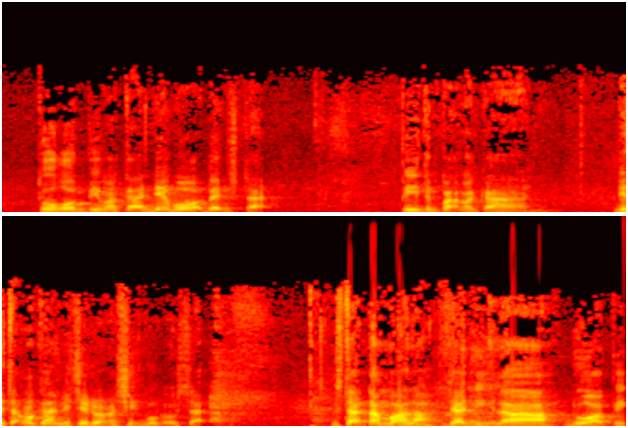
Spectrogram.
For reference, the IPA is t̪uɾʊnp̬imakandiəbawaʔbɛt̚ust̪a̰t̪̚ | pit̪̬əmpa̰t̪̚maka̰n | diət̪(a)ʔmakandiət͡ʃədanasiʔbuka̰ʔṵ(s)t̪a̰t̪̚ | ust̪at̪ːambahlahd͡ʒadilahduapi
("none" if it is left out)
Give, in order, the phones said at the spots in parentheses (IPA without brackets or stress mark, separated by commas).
a, s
